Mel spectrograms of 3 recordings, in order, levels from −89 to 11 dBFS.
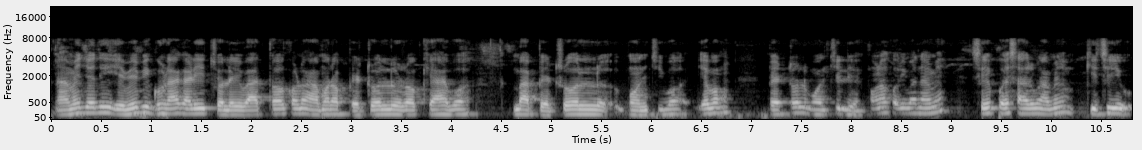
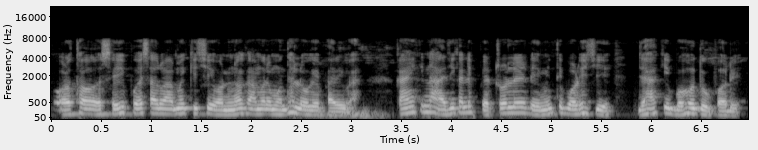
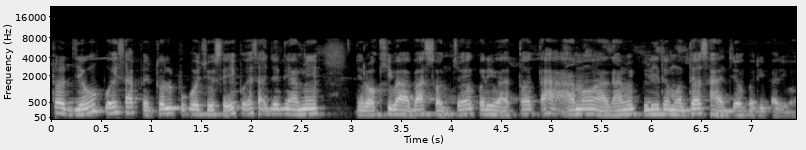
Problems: background sounds at intervals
